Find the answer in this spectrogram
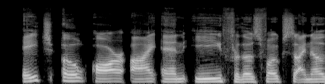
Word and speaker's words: Horine: All right, back to our guest today, the head of reindustrialization of variable, Harne.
